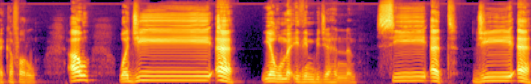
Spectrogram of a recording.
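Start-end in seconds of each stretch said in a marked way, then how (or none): 0.9-3.1 وجيء with the ee drawn out long before the hamza; slow recited lengthening; long madd on ya. Shown as a demonstration. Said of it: "مثال الياء". 5.0-6.1 سيئت with the ii stretched before the hamza; slow Quranic stretch; long madd on ya. Shown as a demonstration. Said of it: "مثال الياء نقول سيئت".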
